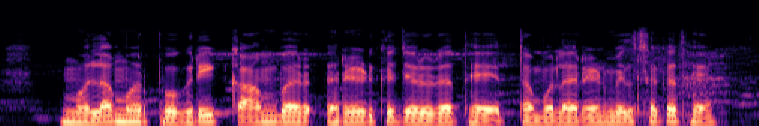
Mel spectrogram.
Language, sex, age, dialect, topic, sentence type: Chhattisgarhi, male, 18-24, Eastern, banking, question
